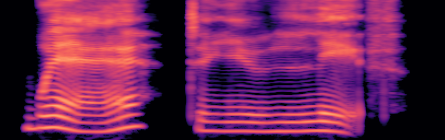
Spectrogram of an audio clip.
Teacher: Showing the stress on the where and the live.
